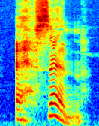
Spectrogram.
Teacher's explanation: she said I wasn't putting enough aspiration on the H in her name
